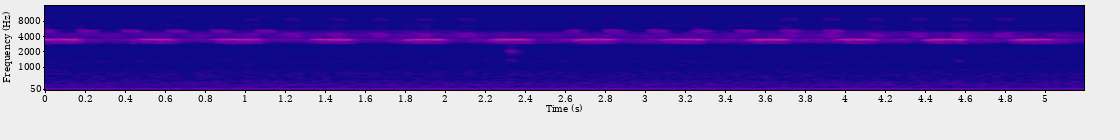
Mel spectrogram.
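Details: Crickets in the middle of autumn give a high, ringing pulsed song, with regular beats about two per second over a continuous shrill tone and light background chirping.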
